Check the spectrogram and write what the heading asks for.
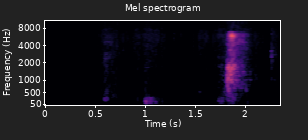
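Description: Near silence, with a few faint short sounds in the second half, the strongest near the end: the embedded video's own audio barely coming through.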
